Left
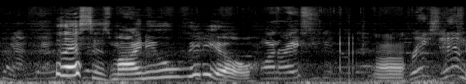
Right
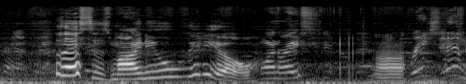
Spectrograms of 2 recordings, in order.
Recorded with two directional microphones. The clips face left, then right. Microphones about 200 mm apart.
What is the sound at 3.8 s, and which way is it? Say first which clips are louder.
Speech: left 2 dB; 15° left (ahead or behind).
